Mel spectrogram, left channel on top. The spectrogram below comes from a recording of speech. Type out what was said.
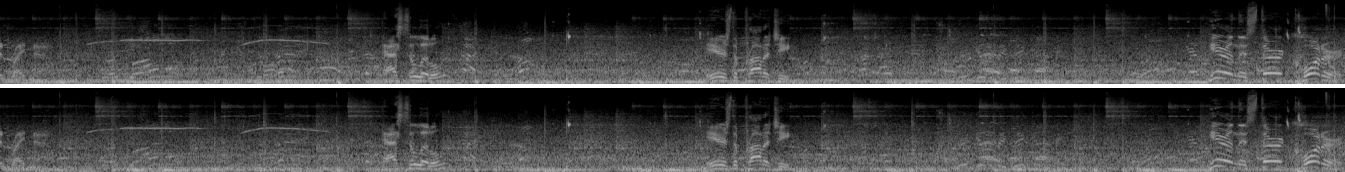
right now. Pass to Little. Here's the prodigy. Here in this third quarter,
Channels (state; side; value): normal; both; correlation 0.73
